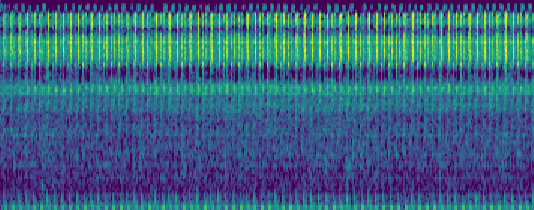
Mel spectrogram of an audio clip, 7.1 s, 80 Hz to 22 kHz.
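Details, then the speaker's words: Honda Wave 100/C70/Wave 125-type motorcycle idling after new cylinder, piston, rings, cam chain, tensioner, guides and oil pump gear: quick, even ticking over a steady idle thump from the top end, valve tapping from loose valve clearance before adjustment. "Hโอเคเสียงที่ได้ยินแต๊กๆๆๆๆเป็นเสียงของวาล์วนะครับเดี๋ยวขออนุญาตตั้งวาวสัก"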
